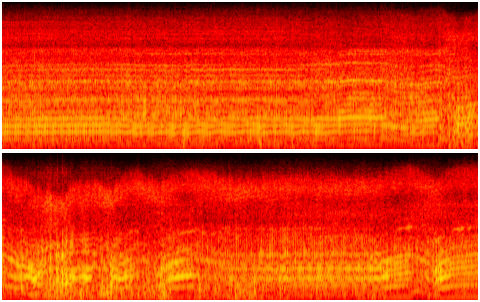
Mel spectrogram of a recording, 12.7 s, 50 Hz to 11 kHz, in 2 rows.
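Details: Echo SRM 225 two-stroke trimmer with cheap aftermarket carburetor, no adjustments: steady high buzz that holds even, then revs up and down cleanly with no stumble or bogging; ran as well as the original carburetor.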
